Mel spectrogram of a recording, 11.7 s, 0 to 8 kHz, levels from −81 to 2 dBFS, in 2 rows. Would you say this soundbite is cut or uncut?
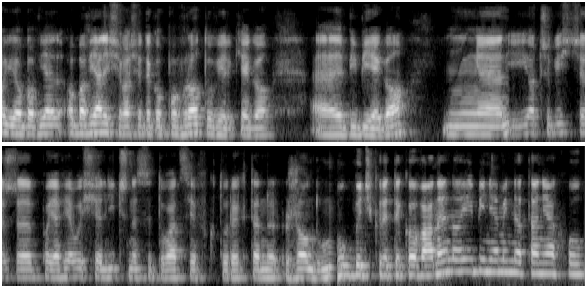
cut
